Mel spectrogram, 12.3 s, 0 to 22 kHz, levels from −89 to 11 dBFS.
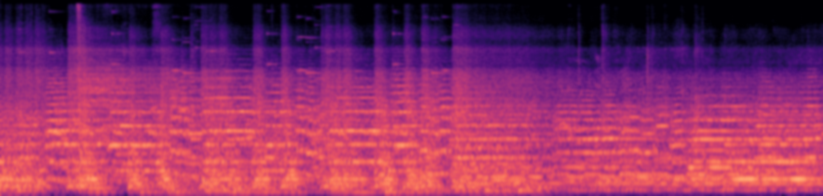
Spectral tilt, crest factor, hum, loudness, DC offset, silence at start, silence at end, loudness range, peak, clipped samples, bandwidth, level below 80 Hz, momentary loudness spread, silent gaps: -5.5 dB/octave; 12 dB; none; -12 LUFS; under 0.1%; 0 s; 0 s; 3 LU; 0 dBFS; under 0.1%; over 20 kHz; -42 dBFS; 5 LU; none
